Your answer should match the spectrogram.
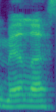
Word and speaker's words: Millar: So Mika Miller, so Millar spelt with M-I-L-L-A-R, the Scottish version, actually.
